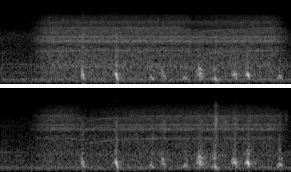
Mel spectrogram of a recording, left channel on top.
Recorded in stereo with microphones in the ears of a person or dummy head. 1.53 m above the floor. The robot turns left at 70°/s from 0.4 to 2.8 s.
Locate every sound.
0.8 s a whoosh: 15° left (ahead or behind); by 2.9 s 55° right (ahead or behind)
